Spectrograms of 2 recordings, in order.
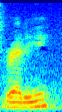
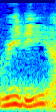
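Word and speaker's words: Ready: So now we have Barney Frank wedding Jim Reddy, I guess his name is pronounced Reddy and not Reedy. I'll pronounce it that way.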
